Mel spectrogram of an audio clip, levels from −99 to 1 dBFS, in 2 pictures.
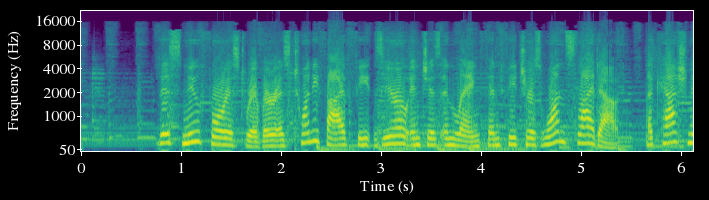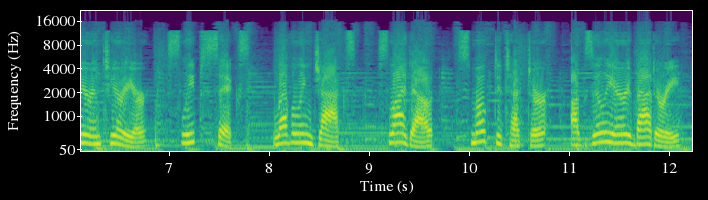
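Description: Throughout, a stage in the signal chain is driven about 10 dB past its limit, so the waveform's peaks are sliced flat on roughly one sample in twenty. This hard clipping adds harmonics high in the spectrum, giving a harsh fuzz on every loud sound.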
